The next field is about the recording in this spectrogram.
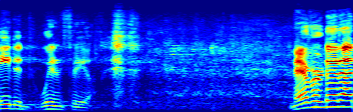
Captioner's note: audience laughing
